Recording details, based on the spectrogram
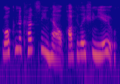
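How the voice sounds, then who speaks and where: A man putting on a high, shrill, drawn-out mocking voice. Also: expressive, fairly bright tone, dry recording, soft background music.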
